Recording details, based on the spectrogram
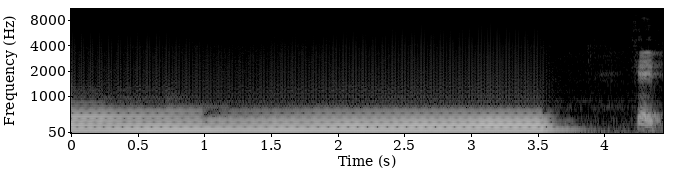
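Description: A tuba sounds a sustained higher B flat, one steady rich brass tone held for about three and a half seconds before fading, followed by a short noise.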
